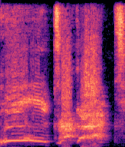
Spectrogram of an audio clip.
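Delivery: very high, very loud, furious, echoing wail. Describing an echoing voice the whole group hears, angry echoing voice. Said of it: "That was angry".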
